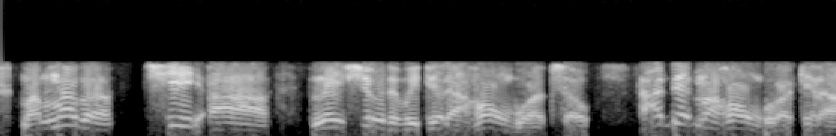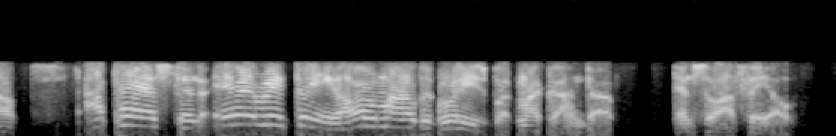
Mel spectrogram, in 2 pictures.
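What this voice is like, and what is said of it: Hoarse voice. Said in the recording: “I'm a little hoarse.”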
